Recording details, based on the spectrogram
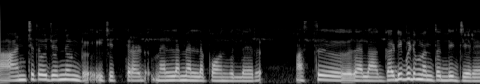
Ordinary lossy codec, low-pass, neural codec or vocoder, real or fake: none; none; codec, 16 kHz, 16 kbps, FunCodec, trained on Chinese and English, 50 frames a second; fake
